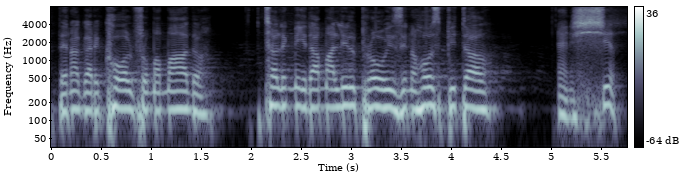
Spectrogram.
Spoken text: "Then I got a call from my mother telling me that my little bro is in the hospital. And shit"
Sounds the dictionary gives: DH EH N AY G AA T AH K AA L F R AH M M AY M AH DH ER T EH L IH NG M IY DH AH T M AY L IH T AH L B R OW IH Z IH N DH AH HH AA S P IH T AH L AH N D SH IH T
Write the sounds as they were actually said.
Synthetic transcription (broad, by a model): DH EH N AY G AA T AH K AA L F R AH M M AY M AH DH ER T EH L IH NG M IY DH AH T M AY L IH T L B R OW IH Z IH N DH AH HH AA S P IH T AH L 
